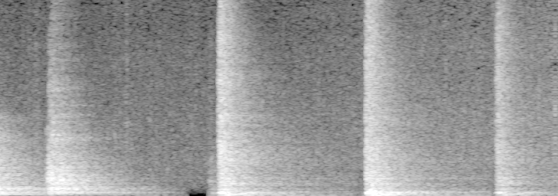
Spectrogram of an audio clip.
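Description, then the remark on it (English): A heavy vault door works open with four loud, echoing metallic clunks spaced about a second apart, each ringing out and fading before the next, with no voices. “This is the door to the vault. Lights are automatic, so don't be alarmed.”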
